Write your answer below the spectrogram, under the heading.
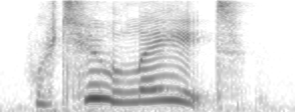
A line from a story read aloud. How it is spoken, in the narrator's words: I wailed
